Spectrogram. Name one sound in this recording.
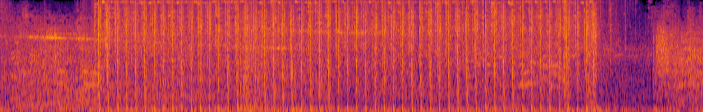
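A machine gun fires in a rapid, steady burst.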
